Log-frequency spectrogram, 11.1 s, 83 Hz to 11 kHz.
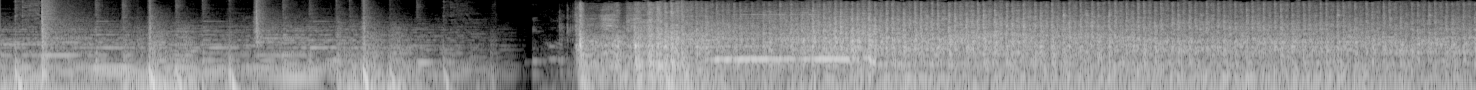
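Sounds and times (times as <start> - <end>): tractor engine knocking: 4.3 - 11.0.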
